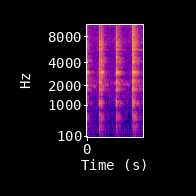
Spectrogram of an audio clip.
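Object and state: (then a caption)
Metal water bottle. Three quick taps on a metal drinking bottle give short, bright, dull clicks that sound more like plastic than metal, with a brief ring around 3 kHz. The bottle is known to be metal because it feels cold.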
